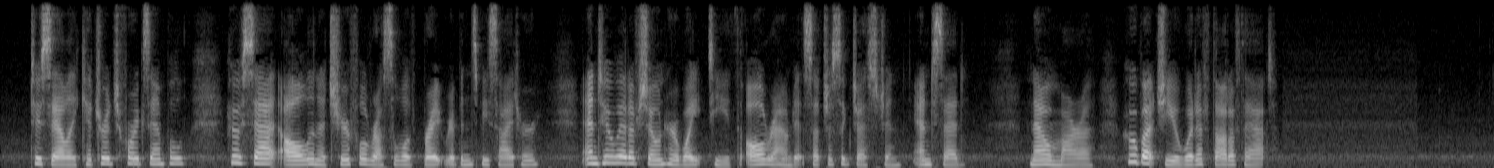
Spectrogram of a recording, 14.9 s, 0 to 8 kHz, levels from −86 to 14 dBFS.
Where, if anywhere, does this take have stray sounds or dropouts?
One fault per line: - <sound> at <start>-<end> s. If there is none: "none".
none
